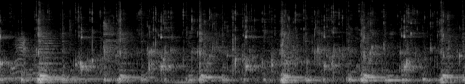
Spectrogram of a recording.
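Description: Raindrops splash and burble steadily, a bright watery patter rising and falling in rhythmic pulses over a humming tonal backing that sounds like music.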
